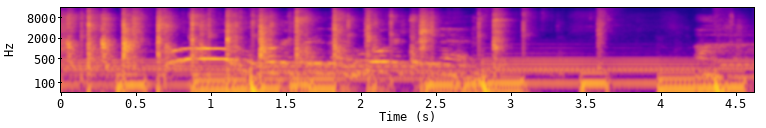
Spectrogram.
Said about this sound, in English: Everybody get a clap up for that.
